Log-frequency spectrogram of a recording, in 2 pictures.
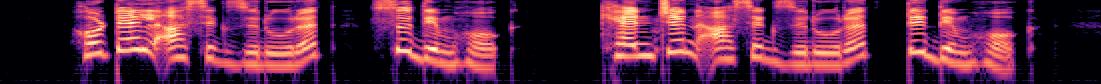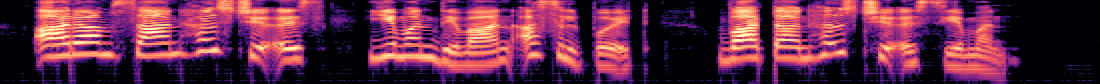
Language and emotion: Kashmiri, neutral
